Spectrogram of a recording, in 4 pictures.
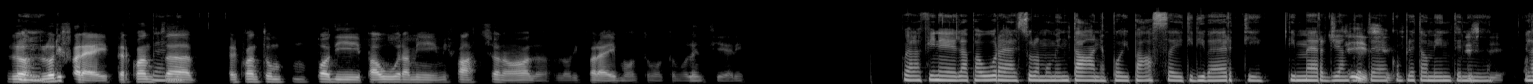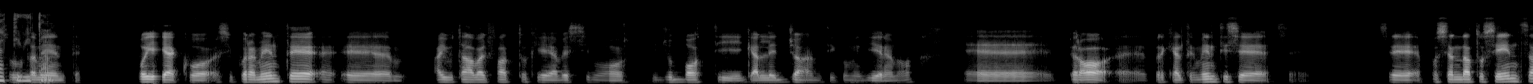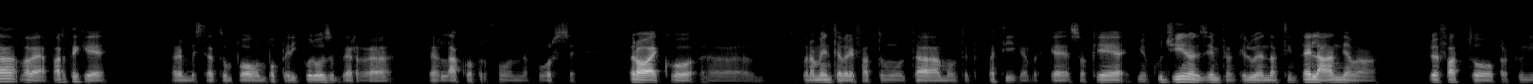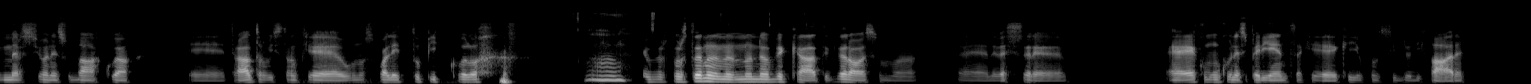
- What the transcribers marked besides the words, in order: distorted speech; other background noise; tapping; static; "proprio" said as "propio"; chuckle
- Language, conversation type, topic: Italian, unstructured, Qual è stato il viaggio più bello che hai fatto?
